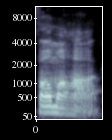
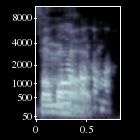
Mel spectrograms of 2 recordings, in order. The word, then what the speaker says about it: Fomalhaut: So like I say it like Camelot, Fomalhaut, right? Fomalhaut.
